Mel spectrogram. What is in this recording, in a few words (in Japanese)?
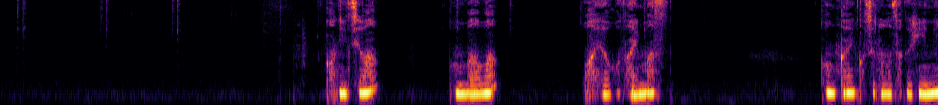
自己紹介, ASMR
